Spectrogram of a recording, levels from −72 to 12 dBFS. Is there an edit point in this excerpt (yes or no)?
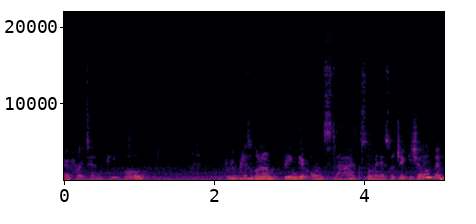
no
